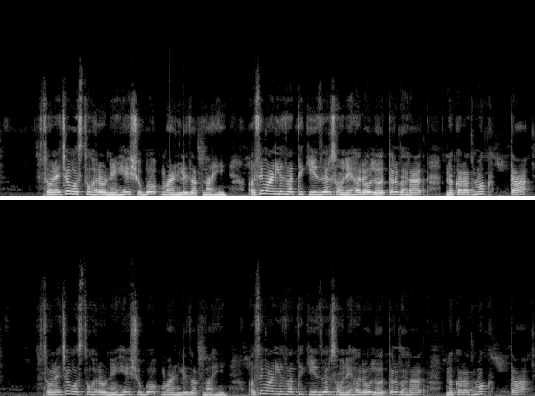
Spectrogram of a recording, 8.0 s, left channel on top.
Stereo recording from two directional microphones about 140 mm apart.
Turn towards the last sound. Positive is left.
turn(degrees=30)  # may be behind; listen again after turning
